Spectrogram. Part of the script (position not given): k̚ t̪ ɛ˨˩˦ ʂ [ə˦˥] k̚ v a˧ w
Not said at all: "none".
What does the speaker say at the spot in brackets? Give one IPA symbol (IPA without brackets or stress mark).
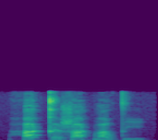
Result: a˦˥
